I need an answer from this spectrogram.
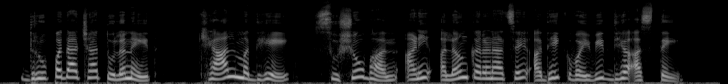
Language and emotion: Marathi, neutral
